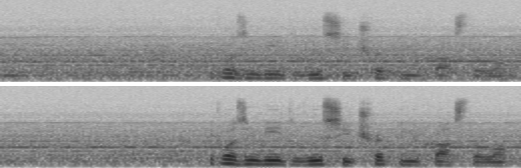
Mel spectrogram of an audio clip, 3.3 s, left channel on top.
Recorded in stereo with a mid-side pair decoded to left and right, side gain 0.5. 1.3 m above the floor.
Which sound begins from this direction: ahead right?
A man speaking, at 1.3 s.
